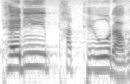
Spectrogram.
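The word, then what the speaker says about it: περιπατέω: 그런데 여기 주께 합당하게 행하여라고 하는 이 말은 헬라어로 페리파테오라고 읽습니다.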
